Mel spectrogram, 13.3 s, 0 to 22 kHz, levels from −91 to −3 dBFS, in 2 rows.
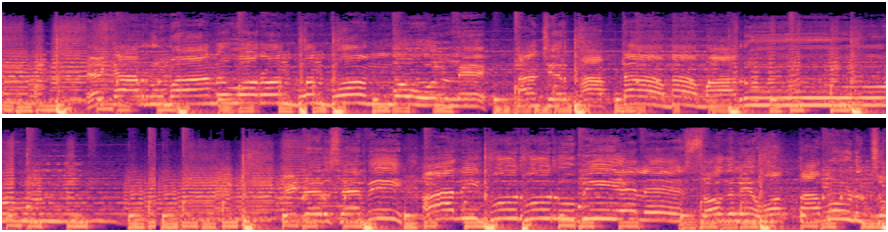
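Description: At 2.27, 5.02, 7.77 and 10.52 s, overlapping chunks replay the previous 250 ms of audio, each repeat ending 0.25 s later. Consecutive 2.5 s blocks start before the prior block finishes, so every join produces a brief stutter recurring at 2.75 s spacing.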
